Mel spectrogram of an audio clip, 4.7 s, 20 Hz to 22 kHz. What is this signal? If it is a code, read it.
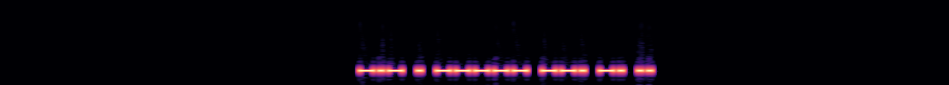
Morse code, heard as a keyed tone, about 52 wpm, 700 Hz. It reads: KE0GNI
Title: USA Call Signs - 6 Characters - Repeated 2x - 50wpm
